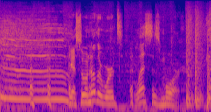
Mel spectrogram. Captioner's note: laughter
